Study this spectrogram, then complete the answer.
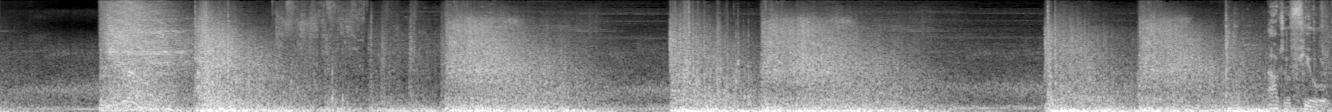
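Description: A heavy hammer smashes down with loud crashing blasts.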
